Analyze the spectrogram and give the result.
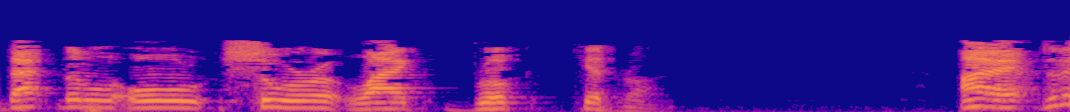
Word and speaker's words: Kidron: You'd say maybe Kidron, K-I-D-R-O-N. Some folks spell it K-E-D-R-O-N.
